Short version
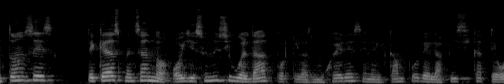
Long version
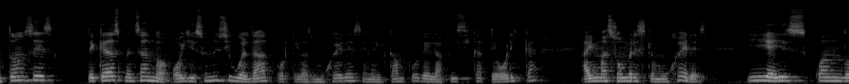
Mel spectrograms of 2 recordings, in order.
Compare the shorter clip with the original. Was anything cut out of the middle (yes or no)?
no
